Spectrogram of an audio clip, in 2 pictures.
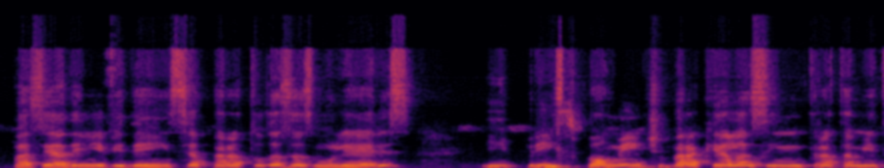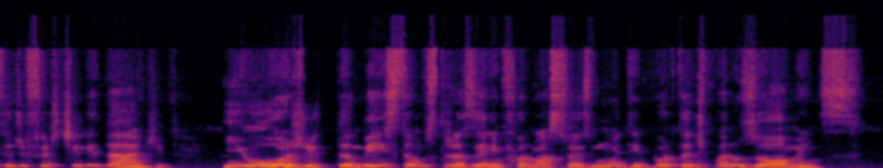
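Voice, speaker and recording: A woman's voice: low voice, mellow. A woman from São state, hosting an online medical livestream in a friendly, conversational way on a video call. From São Paulo state, Brazil. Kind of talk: hosting an online live talk.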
